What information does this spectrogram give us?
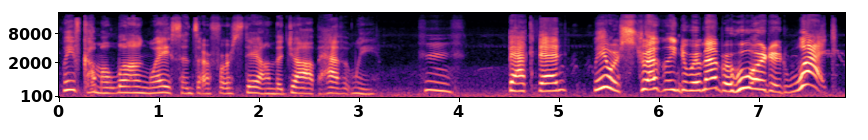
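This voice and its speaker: A woman's voice: high-pitched, moderate pace, background noise, lightly acted. A woman voicing a tiny floating fairy girl companion who is chatty and nosy and talks about herself by name. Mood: chirpy. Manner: chirpy, speaks of herself by name. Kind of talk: game voice acting.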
